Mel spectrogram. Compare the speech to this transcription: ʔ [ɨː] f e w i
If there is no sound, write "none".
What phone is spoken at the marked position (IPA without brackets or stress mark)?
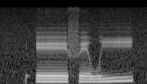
eː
